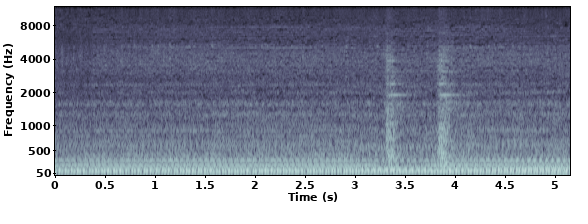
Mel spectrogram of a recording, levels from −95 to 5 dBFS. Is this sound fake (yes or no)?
no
